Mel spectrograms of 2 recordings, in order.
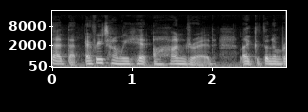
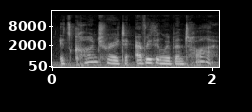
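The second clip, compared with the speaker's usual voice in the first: whisper; 2 semitones higher, faster than usual. Real, not acted. Stressing a hidden truth.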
